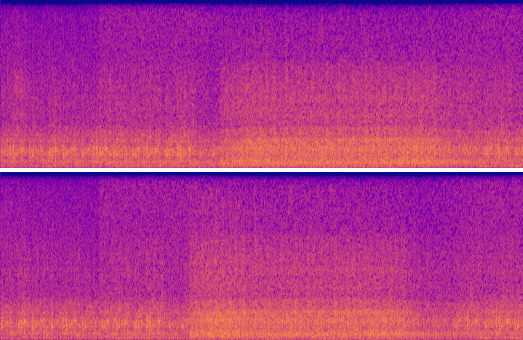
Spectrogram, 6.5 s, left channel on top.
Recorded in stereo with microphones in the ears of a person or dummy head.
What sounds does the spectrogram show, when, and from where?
Only background noise.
